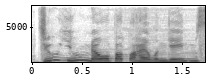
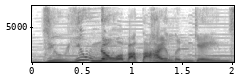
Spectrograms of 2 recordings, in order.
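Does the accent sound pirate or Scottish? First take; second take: Scottish; pirate. First: It is spoken in a Scottish-style accent. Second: It is spoken in a pirate-style accent.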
